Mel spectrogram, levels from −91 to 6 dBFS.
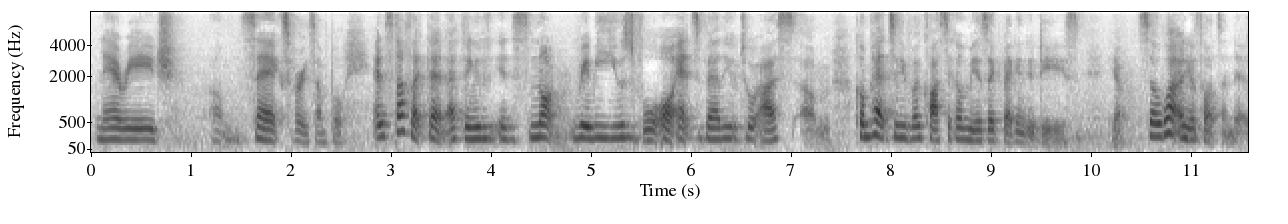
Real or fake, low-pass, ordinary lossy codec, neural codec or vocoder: fake; none; none; codec, 16 kHz, 0.5 kbps, X-Codec, WavLM features, trained on Multilingual LibriSpeech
